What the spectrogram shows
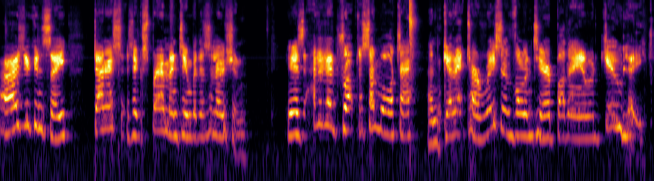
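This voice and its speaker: Putting on a character voice, a woman speaks fairly high at a moderate pace. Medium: audio drama. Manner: clinical, matter-of-fact.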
